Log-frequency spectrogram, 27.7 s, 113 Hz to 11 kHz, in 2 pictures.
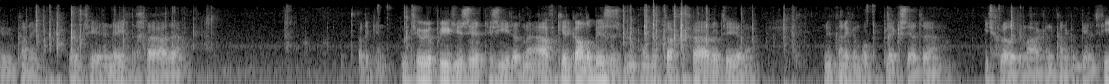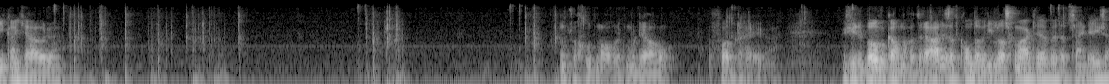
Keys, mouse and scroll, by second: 0.5 r, 0.7 KP_9, 1.0 KP_0, 1.5 KP_Enter, 2.6-3.6 middle drag, 7.8 r, 8.1 KP_1, 8.3 KP_8, 8.5 KP_0, 8.8 KP_Enter, 9.9 g, 11.2 s, 12.4 click, 12.7 g, 15.0 d, 16.3 s, 18.7 g, 20.3 click, 20.9 Tab, 21.2-23.1 middle drag, 23.9-24.6 middle drag, 25.5 Tab, 27.0 click.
